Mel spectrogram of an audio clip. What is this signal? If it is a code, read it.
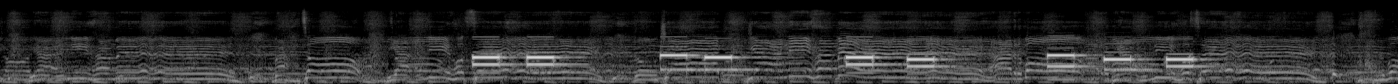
DTMF, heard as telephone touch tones, dialled by hand, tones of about 270 ms, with room echo. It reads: 00 32 07 917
